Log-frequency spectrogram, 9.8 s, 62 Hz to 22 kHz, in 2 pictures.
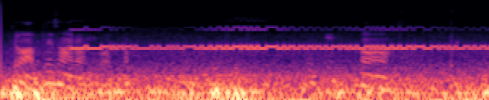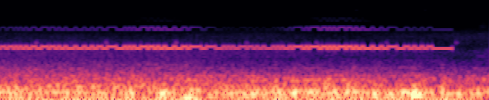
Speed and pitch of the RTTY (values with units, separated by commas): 45.45 baud, 170 Hz shift, 1360 Hz centre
